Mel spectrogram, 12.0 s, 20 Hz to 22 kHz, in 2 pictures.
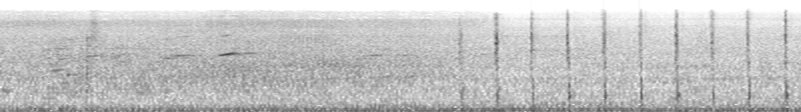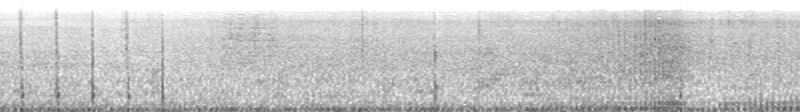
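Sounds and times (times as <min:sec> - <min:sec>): cleaver chopping on wooden block: 0:03.4 - 0:07.4.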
